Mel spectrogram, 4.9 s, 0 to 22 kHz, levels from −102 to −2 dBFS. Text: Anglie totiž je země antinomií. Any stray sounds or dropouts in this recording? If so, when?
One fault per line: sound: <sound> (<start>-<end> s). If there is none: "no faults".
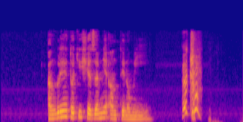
sound: sneeze (3.6-4.1 s)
